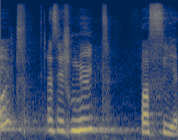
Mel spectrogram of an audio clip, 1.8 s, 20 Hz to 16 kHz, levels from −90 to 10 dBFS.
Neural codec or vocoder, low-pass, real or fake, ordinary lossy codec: codec, 44.1 kHz, 2.6 kbps, SNAC; 14.4 kHz; fake; none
